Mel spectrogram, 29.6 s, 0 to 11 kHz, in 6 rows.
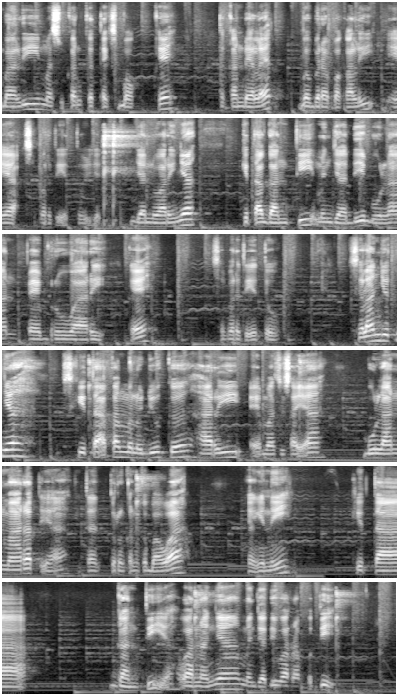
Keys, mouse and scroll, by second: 22.2 ctrl+scroll up 1, 27.0 click, 29.1 click.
